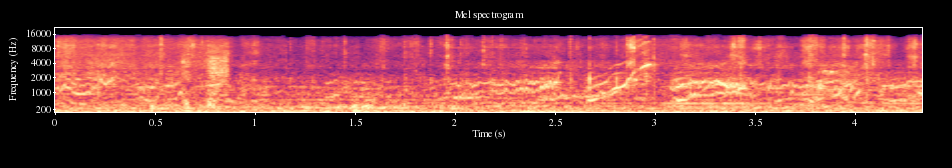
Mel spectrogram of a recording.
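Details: A group of guinea pigs squeals over a plate of sprouts set on the ground, eager for the treat. Short looping squeaks and wavering whistles rise out of dense rustling and chewing noise, strongest in the second half.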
